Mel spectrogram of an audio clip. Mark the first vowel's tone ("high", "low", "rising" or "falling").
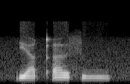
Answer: low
